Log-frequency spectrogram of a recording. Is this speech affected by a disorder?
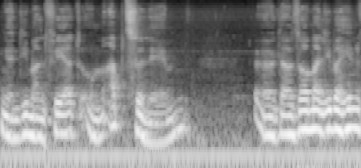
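Yes: Parkinson's disease; incurable, diagnosed by a psychiatrist, treated by professor Jens Volkmann in Würzburg, medication adjusts symptoms; exercise as ongoing therapy, running, table tennis, boxing, swimming.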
